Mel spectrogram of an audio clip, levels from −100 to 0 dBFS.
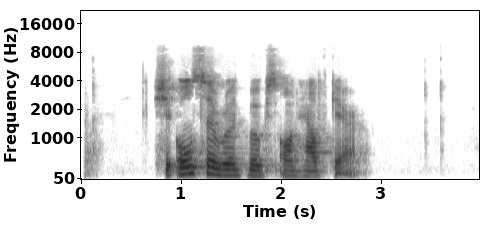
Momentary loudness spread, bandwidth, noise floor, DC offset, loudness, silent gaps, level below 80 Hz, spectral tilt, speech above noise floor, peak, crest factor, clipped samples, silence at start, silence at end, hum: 14 LU; 9.2 kHz; -88 dBFS; under 0.1%; -24 LUFS; none; -72 dBFS; -7 dB/octave; 65 dB; -6 dBFS; 20 dB; under 0.1%; 0.75 s; 1.2 s; none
